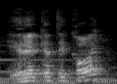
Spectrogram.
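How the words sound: It is said as a question, ending high. Is the food good? "So I ask him"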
